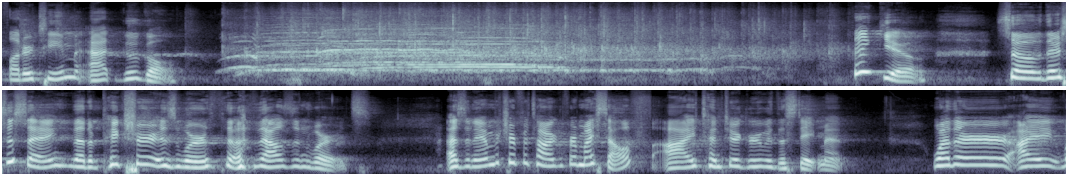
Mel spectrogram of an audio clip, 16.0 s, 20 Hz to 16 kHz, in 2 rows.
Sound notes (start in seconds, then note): 1.6 applause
